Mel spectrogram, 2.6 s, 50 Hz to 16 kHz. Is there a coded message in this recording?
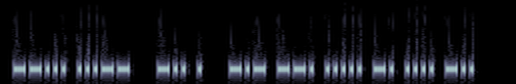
Yes: Morse code from 0.1 to 2.4 s, heard as a keyed tone, about 59 wpm, 700 Hz. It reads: 73 DE KG5NHD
